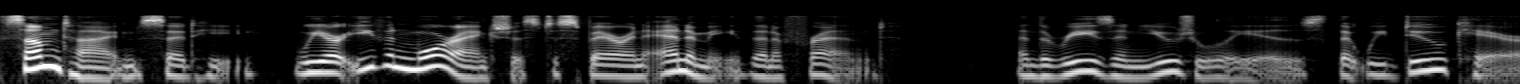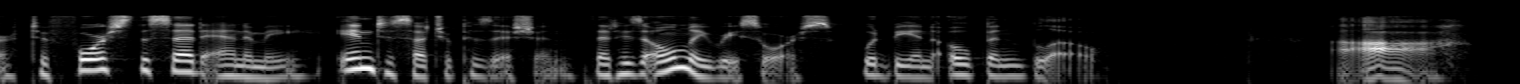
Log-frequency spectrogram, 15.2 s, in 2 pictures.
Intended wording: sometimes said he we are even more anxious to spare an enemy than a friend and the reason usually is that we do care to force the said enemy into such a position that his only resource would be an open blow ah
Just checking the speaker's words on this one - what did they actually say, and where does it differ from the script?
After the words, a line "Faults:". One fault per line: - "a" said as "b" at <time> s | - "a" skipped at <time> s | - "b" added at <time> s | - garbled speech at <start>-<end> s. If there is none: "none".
sometimes said he we are even more anxious to spare an enemy than a friend and the reason usually is that we do care to force the said enemy into such a position that his only resource would be an open blow ah
Faults:
none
